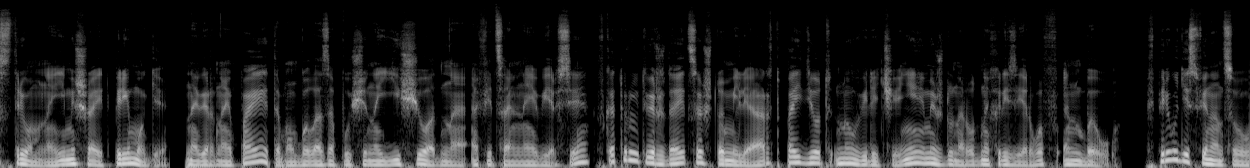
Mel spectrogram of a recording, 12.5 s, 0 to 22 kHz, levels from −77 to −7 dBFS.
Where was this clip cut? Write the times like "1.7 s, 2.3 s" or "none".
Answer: none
